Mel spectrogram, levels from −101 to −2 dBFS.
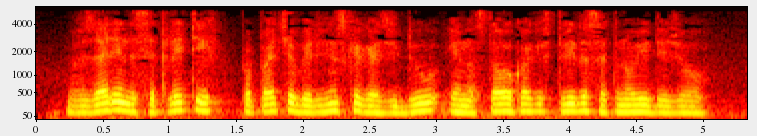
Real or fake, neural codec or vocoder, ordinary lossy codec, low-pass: fake; codec, 16 kHz, 0.4 kbps, LongCat-Audio-Codec; MP3, 24 kbps; 5.4 kHz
